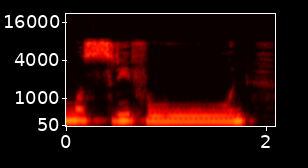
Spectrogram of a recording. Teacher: مسرفون، سین اور را کو باریک پڑھنا ہے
